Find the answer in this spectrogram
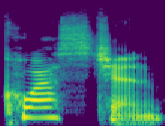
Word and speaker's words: question: The next word is my favorite, question. A lot of students say question stion. It's not s t, it's s plus the ch sound as in church.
